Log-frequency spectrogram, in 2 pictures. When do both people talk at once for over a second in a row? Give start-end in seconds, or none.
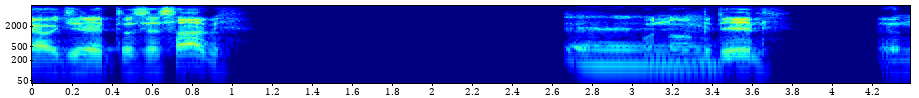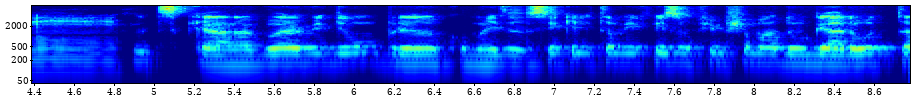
none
